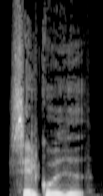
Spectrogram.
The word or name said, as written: selvgodhed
